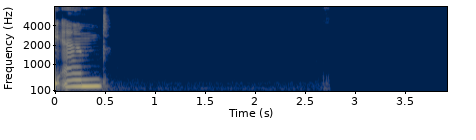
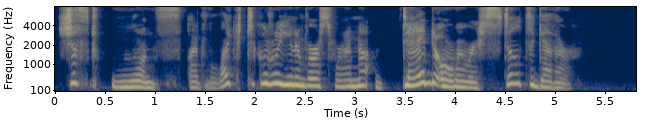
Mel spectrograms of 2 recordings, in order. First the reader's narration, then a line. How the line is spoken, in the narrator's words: Apollo hisses through clenched teeth, scowling at his husband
